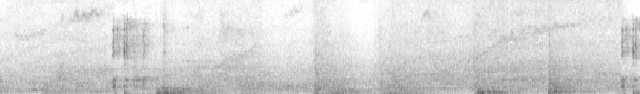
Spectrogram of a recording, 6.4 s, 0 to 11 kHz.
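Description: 2WD electric RC buggies racing on an indoor track: a steady wash of high motor whine and tyre noise, with a few short knocks from the cars landing or hitting the track.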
